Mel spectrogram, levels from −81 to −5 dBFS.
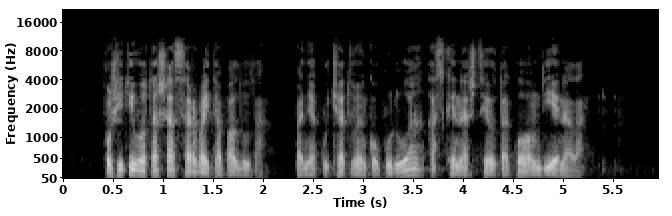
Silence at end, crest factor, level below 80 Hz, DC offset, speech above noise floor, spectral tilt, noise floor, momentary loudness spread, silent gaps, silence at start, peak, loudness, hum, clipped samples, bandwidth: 0.75 s; 24 dB; -60 dBFS; under 0.1%; 41 dB; -4 dB/octave; -69 dBFS; 9 LU; none; 0.4 s; -6 dBFS; -28 LUFS; none; under 0.1%; 11.5 kHz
